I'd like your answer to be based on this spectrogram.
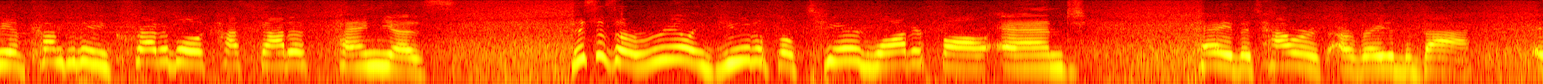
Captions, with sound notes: - We have come to the incredible Cascadas Penas. (water rushes) This is a really beautiful tiered waterfall. And hey, the towers are right in the back.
